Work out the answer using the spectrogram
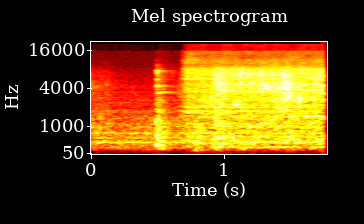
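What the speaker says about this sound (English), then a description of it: "Rinse your hands." Water from a kitchen sink faucet starts with a brief splash and then runs in a steady, close rush as hands are rinsed under it. No one speaks.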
